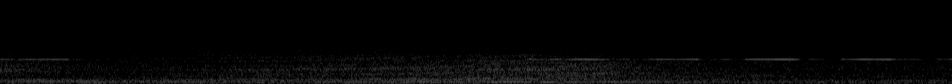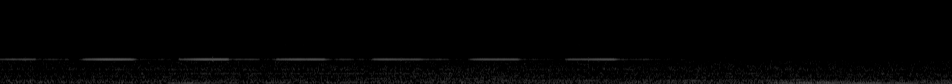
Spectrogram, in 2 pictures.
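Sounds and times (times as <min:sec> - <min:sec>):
truck reversing alarm beeping: 0:00.2 - 0:00.8, 0:05.5 - 0:16.1.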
